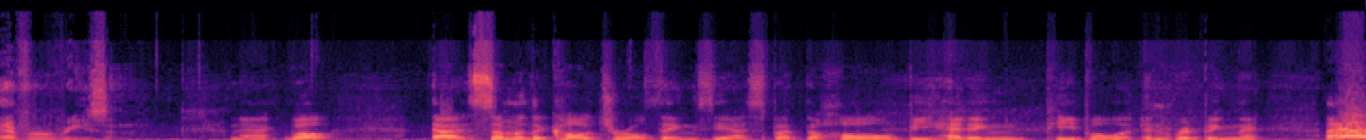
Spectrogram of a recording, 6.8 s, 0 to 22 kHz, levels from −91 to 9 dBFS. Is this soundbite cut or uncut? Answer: cut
